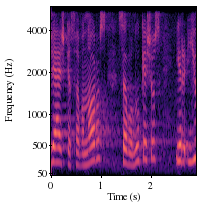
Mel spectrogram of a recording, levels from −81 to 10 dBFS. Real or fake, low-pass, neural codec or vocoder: real; 5.4 kHz; none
